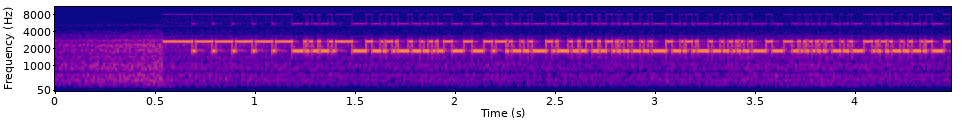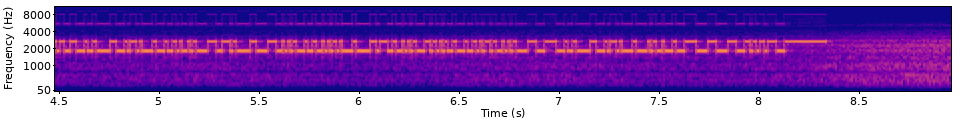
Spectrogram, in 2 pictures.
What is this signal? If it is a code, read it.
RTTY (75 baud, 850 Hz shift), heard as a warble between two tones, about 2250 Hz centre. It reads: THE BOOK TELLS THE STORY OF HOW THE DOCTOR RETURNS FROM THE MOON.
